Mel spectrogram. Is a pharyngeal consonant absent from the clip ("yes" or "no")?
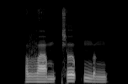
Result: yes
